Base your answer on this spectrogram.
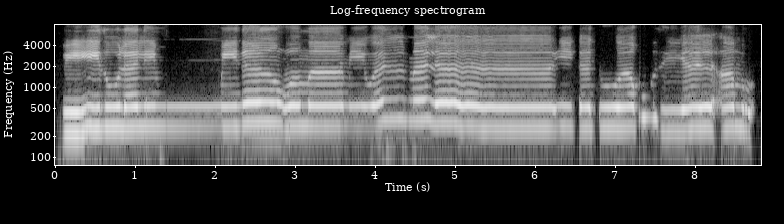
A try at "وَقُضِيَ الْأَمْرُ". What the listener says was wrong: Waqudi. Tebal sikit. Waqudiyal amr.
